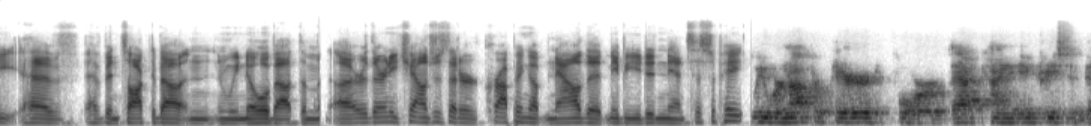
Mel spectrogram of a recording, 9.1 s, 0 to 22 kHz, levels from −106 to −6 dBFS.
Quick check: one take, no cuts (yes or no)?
no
